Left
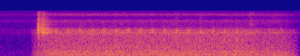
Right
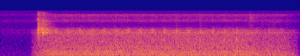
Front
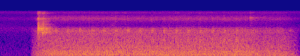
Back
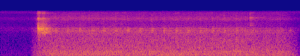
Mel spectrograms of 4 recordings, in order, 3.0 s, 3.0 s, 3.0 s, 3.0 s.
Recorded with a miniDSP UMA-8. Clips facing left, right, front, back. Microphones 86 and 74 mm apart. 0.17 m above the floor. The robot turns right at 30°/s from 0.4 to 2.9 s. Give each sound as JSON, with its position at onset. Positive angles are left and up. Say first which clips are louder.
{"t": 0.4, "sound": "a finger snap", "louder": "right 1 dB, front 1 dB", "azimuth_deg": -30, "distance_m": 1.3}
